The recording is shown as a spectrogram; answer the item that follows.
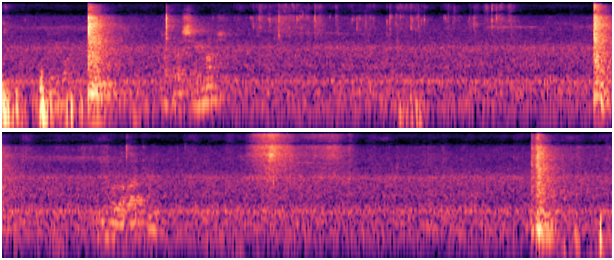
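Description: Sharp knocks and clatters of containers being handled on a kitchen counter: a cluster about a second in, then single knocks near the middle and near the end, over a steady low hum.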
